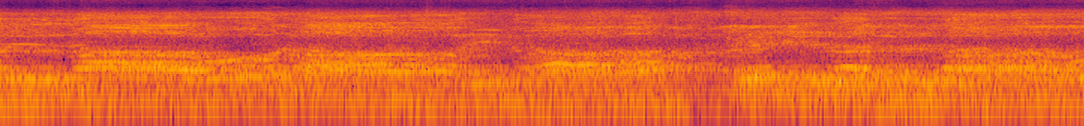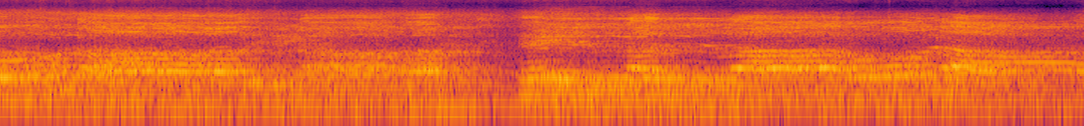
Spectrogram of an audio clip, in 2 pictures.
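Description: A group of men chanting devotional phrases together in unison, in long phrases several seconds each with brief pauses between them.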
